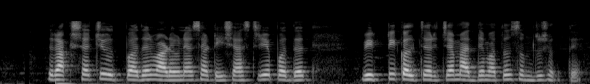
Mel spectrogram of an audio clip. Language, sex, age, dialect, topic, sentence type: Marathi, female, 31-35, Standard Marathi, agriculture, statement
